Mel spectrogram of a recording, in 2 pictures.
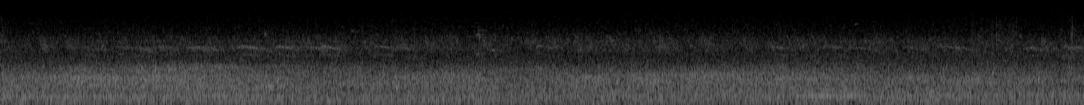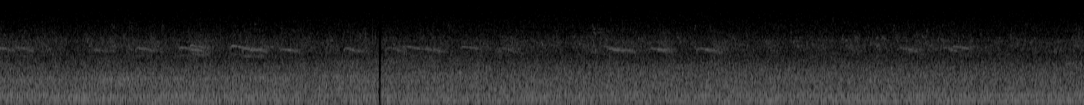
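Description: Faint, quick chirping of small birds, coming in short clusters again and again, over a steady low outdoor rush with a faint hum.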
